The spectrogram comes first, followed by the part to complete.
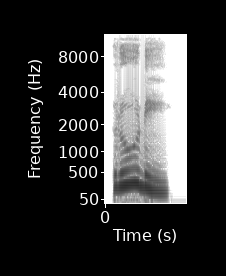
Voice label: "ರೀಠೆ", Kannada

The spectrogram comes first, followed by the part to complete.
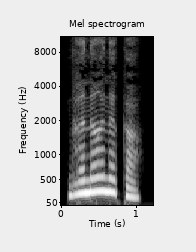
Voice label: "ಗುನ್ನಿಗ", Kannada

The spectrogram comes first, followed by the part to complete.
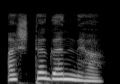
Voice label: "ಅಷ್ಟಗಂಧ", Kannada

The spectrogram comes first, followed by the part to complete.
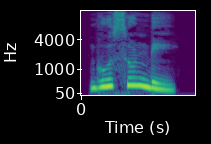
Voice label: "ಭುಸುಂಡಿ", Kannada

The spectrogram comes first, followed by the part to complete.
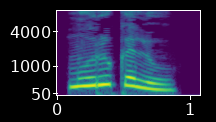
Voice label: "ಮುರುಕಲು", Kannada; murukalu; noun; that which is broken.

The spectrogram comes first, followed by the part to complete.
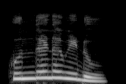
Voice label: "ಕುಂದಣವಿಡು", Kannada

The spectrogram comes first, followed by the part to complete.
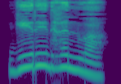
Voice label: "ಗಿರಿಧನ್ವ", kannada

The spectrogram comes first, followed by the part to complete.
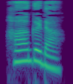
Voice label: "ಹಾಗಡ", kannada

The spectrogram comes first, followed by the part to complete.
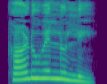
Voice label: "ಕಾಡುವೆಲ್ಲುಲ್ಲಿ", Kannada; kāḍu vellulli; its bulb; Indian scilla.

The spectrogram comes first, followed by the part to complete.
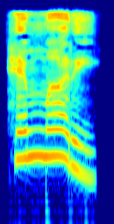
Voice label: "ಹೆಮ್ಮರ", Kannada

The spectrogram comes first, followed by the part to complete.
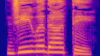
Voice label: "ಜೀವದಾತ", Kannada

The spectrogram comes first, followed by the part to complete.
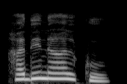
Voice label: "ಹದಿನಾಲ್ಕು", Kannada

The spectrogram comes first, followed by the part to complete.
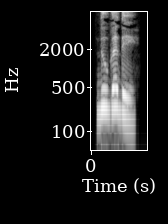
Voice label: "ದುಗದೆ", Kannada; dugade; noun; = ದುಗ್ಧೆ.

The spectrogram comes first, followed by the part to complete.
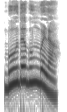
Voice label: "ಬೂದಗುಂಬಳ", Kannada

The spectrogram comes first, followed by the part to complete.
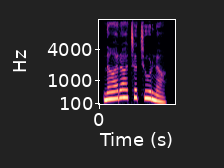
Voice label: "ನೂರು", Kannada

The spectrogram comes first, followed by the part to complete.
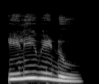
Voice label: "ಇಳಿವಿಡಿ", kannada

